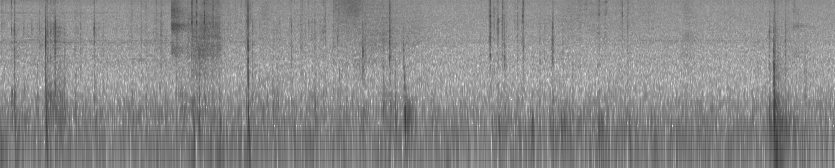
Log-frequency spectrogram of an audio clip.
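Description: Faint, scattered small clicks and rustles, with one louder knock about three-quarters of the way through.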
